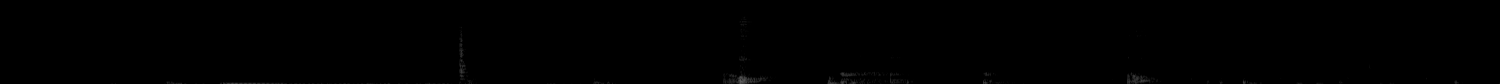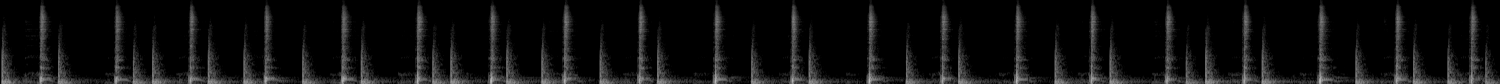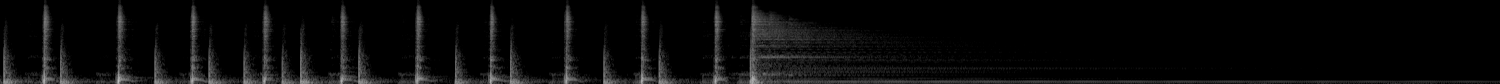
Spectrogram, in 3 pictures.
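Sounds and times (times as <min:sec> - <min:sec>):
percussion bridge hi-hat: 0:15.2 - 0:38.8.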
